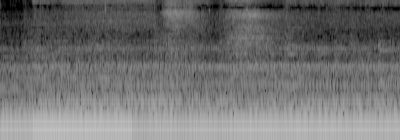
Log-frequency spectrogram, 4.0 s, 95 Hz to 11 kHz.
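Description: OSITO AC110 oxygen concentrator running: a steady low hum from its compressor, with a soft puff of hissing air about two seconds in as the machine vents on its pressure-swing cycle.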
